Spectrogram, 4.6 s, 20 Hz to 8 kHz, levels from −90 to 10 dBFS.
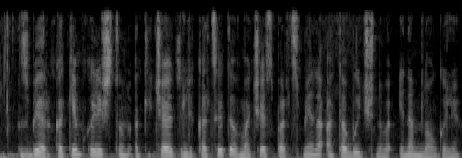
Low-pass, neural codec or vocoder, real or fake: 7.2 kHz; none; real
